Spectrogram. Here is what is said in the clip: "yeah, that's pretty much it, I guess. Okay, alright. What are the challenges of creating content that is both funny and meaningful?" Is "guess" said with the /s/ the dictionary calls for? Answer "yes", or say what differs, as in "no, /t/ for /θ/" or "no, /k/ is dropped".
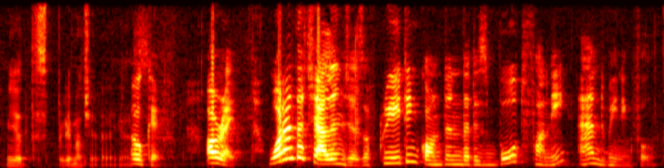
no, /s/ is dropped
